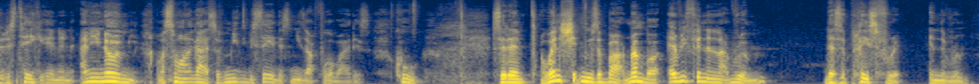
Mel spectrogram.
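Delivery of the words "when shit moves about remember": ordinary talk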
